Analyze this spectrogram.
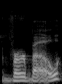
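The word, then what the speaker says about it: Vrbo: Airbnb and what's apparently pronounced verbbo used to offer a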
